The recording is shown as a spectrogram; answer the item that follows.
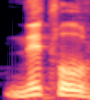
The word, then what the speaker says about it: Nittel: Furthermore, nittel rhyming with bittul is often taught as an acronym for nicht Torah lernen, a reference to the hiatus on Torah study.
